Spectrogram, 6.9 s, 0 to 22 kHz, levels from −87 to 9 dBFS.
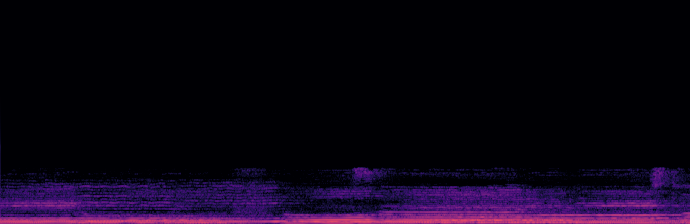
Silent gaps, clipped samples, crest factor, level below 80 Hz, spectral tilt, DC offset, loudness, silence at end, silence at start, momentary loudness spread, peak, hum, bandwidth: none; under 0.1%; 12 dB; -72 dBFS; -6.5 dB/octave; under 0.1%; -35 LUFS; 0 s; 0 s; 6 LU; -22 dBFS; none; 5.6 kHz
